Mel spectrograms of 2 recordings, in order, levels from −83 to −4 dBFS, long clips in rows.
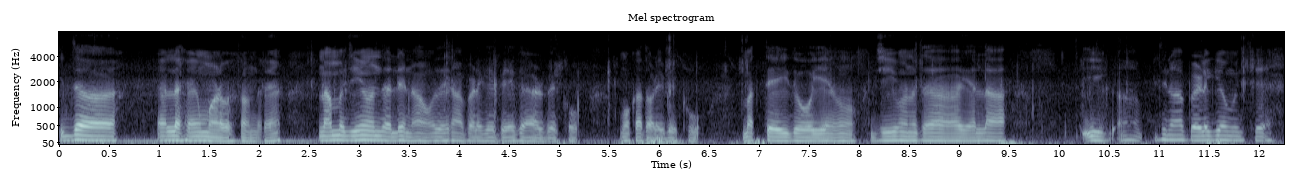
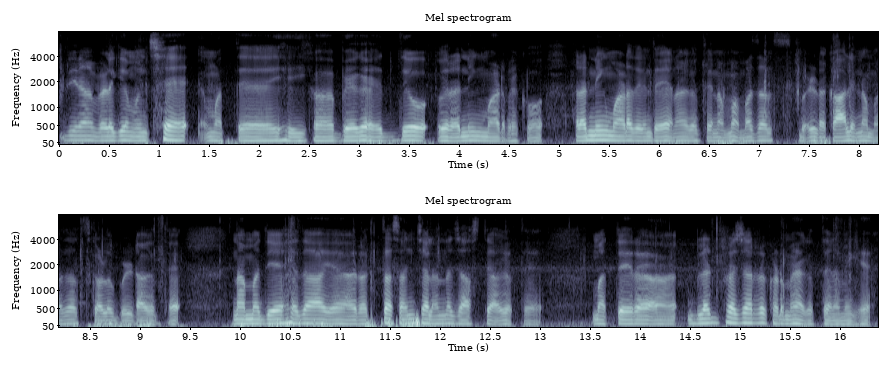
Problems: background sounds at intervals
